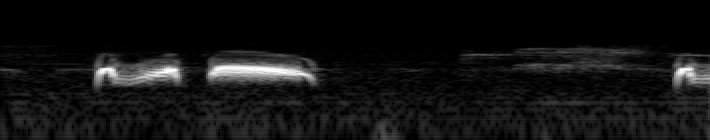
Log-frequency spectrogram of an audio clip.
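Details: Luring challenge coo of a spotted dove aimed at provoking other doves; one low phrase of a wavering rising note and a long steady coo, then faint distant cooing before the next phrase starts.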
